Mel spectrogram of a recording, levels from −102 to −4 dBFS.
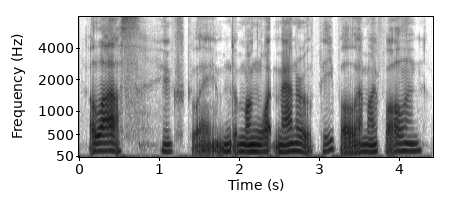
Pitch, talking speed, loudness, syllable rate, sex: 150 Hz, 150 wpm, -18 LUFS, 4.7 syllables/s, female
